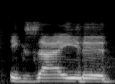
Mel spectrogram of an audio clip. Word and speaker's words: excited: Recuerde que la T la pueden pronunciar, ¿cierto? Con una T fuerte, como en el británico, o en el inglés americano se tiende a suavizar esta T, ¿cierto? Excited, suena como una RR, como una RR, ¿cierto? Excited, right? Ustedes escogen cómo lo pronuncian, ¿ya?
